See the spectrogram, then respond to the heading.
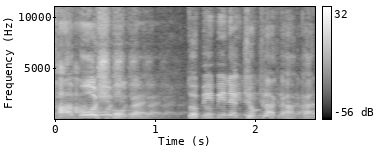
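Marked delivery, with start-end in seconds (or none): none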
